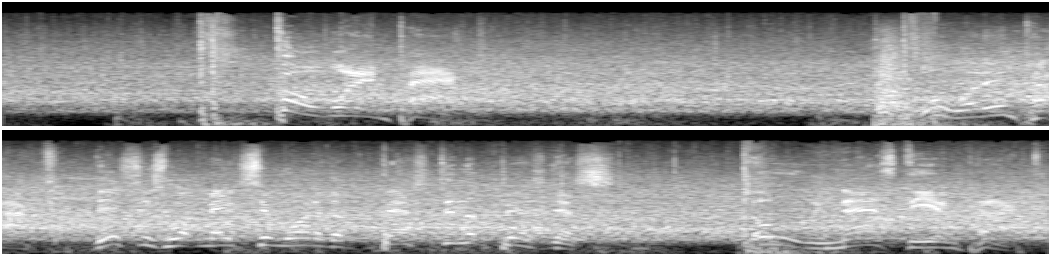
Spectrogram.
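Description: Heavy thuds ring out as wrestlers hit the mat.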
